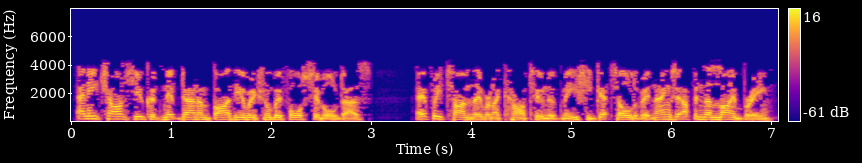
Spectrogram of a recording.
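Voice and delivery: quick, pleading commander voice; Vimes, hurried commander. Acted. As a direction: rush the request, fast.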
